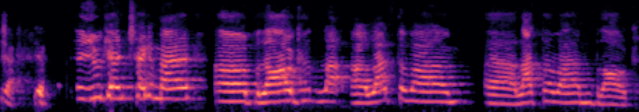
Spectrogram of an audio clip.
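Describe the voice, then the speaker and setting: A woman speaks at a very slow pace with a Chinese accent. Her fairly high pitch shows ordinary variation. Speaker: university student. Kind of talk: casual chat. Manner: halting.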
